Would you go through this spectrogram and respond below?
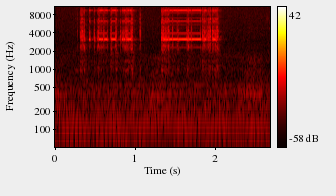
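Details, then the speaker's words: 1970s Electra Strat-style guitar with Tele-style solid bridge, continuity tester on the corroded bridge ground before reassembly: two high beeps that flutter and drop out rather than a solid tone; intermittent ground, bridge cleaned with steel wool. "we have conductivity in our bridge in the back especially looks a little corroded has some corrosion in it so this is a direct connection test here"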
